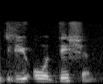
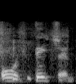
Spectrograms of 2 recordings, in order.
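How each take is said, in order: First: Said in the usual way. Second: Disbelieving "Audition?" pitched higher, in a voice unlike his own; incredulous echo. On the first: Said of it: "a guy said to me one time". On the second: Retold or imitated. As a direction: echo "Audition?" as if the idea is absurd. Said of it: "I just started bursting out laughing".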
